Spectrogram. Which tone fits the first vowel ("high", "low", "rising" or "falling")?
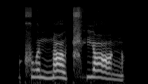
falling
